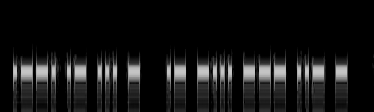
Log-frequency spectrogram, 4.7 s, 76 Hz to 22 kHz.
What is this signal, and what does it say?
Morse code, heard as a keyed tone, about 25 wpm, 600 Hz. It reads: PAST ABOUT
